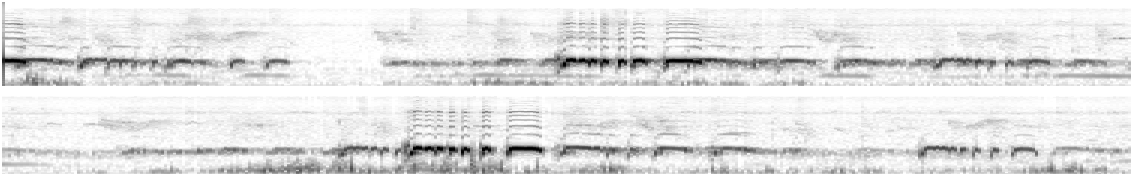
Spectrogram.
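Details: Local zebra dove in full song, strings of rapid, level coos punctuated by two rich trilled bursts, over a background of low rumbling and shuffling noise.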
